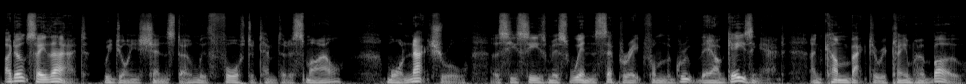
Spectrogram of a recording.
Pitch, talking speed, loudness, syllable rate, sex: 90 Hz, 205 wpm, -25 LUFS, 5.6 syllables/s, male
